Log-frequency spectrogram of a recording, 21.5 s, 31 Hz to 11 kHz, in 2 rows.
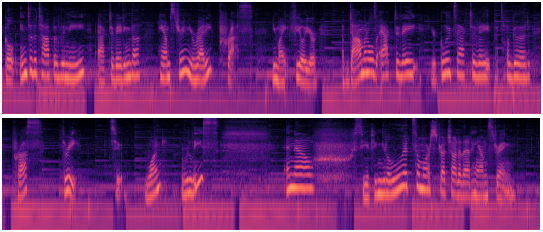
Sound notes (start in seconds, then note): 15.2 inhales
